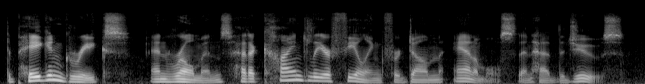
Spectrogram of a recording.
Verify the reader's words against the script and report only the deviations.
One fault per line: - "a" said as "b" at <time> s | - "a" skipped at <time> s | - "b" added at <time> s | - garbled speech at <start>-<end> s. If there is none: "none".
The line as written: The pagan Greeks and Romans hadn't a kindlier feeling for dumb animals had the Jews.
- "hadn't" said as "had" at 2.4 s
- "than" added at 5.2 s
